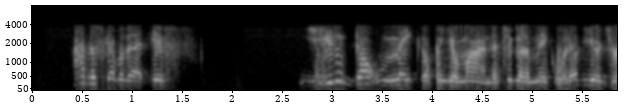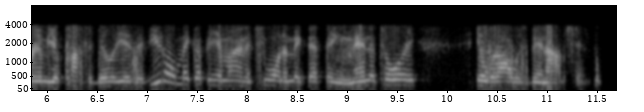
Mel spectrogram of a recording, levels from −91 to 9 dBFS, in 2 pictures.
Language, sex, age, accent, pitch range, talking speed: English, male, 30-49, American, 170-275 Hz, 225 wpm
